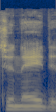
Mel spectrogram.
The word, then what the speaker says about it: Janae: So my name is Janae. It rhymes with lemonade.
